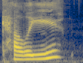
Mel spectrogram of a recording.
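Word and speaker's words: Keleigh: I can confirm her name is pronounced Kelly.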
